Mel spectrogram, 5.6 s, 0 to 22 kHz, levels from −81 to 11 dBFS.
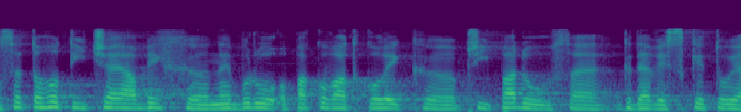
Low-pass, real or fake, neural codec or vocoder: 7.2 kHz; real; none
